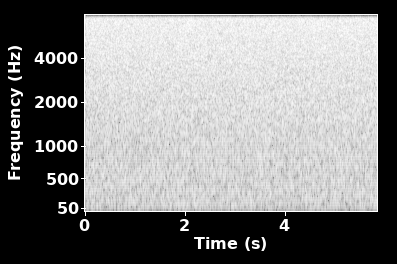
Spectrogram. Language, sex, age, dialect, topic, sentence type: Kannada, male, 41-45, Central, banking, question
